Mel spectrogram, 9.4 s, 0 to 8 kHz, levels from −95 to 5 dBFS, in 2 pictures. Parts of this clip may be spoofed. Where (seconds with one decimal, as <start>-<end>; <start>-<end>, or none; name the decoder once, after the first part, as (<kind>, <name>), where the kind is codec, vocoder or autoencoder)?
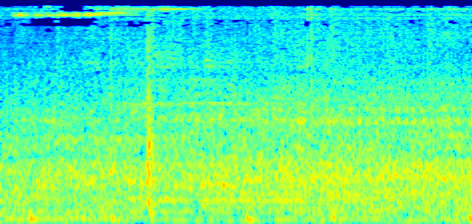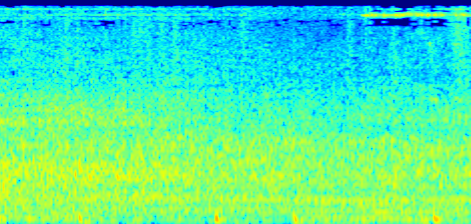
0.0-1.7 (vocoder, Vocos); 3.0-7.2; 8.4-9.4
